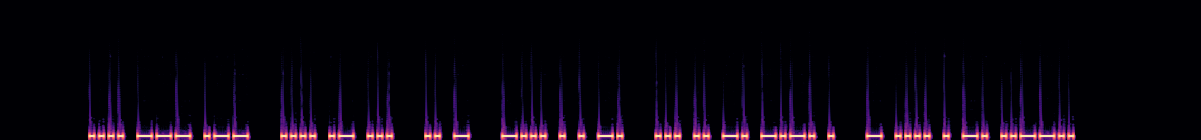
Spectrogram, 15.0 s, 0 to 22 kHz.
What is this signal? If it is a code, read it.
Morse code, heard as a keyed tone, about 21 wpm, 700 Hz. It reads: HOW HAS IT BEEN SINCE THEN?
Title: Sentences from Top 1000 Words - Review Part 1 - 20wpm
